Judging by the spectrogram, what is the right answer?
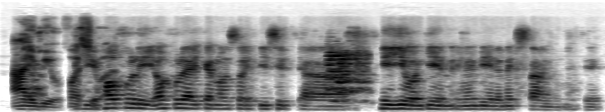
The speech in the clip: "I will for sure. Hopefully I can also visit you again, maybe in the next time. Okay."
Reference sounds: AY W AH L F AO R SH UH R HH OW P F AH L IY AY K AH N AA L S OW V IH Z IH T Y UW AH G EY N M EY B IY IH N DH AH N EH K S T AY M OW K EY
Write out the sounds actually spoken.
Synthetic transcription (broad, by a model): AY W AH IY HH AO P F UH L HH OW P F AH L IY AY K AH N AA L S OW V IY S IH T Y UW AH G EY N M EY B IY IH N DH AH N EH K S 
